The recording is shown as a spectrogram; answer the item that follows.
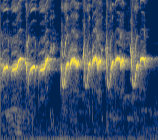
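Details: Hwamei (wambi) delivering loud, clear 'gacor full isian' song: a steady whistled warble followed by four emphatic phrases, each opening with a sharp downward swoop, with a faint low hum underneath.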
